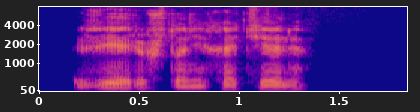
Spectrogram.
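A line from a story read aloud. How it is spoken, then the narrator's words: Soft. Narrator (Russian): мягко сказала Эмили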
